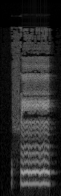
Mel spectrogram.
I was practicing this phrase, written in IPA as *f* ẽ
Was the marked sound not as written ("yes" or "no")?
no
